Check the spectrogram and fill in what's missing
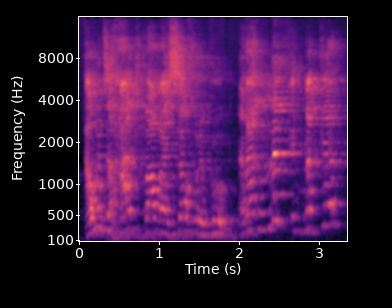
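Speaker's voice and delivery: impassioned preaching at full force. Real, not acted. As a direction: proclaim it with rising fervour.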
